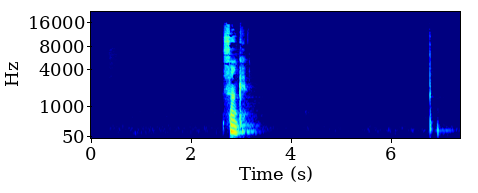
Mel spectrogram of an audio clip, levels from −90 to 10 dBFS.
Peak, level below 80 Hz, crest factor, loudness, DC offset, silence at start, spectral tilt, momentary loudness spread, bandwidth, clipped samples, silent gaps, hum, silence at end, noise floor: -12 dBFS; -80 dBFS; 30 dB; -31 LUFS; under 0.1%; 2.65 s; -4.5 dB/octave; 21 LU; 15.5 kHz; under 0.1%; none; none; 4.3 s; -90 dBFS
